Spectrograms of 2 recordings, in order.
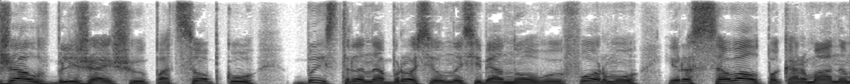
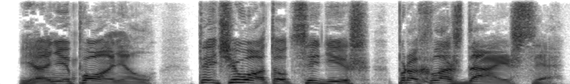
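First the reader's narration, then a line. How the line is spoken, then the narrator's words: Growling. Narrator (Russian): рыкнул он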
